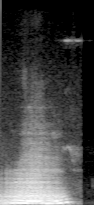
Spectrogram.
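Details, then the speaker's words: Car door swinging open and closed with a loud, low groaning creak about a second long from a dry, unlubricated hinge. "Kalau kita buka pintu, oi kalau tutup balik pun dia bunyi macam ni."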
